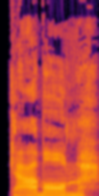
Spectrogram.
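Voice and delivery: high, drawn-out call, mildly grim. A narrator's reading. Rat setting off with Mole, mildly grim. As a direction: urge on with a touch of grimness. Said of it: "he said grimly to the mole".

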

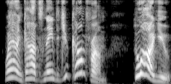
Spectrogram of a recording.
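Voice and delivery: high, loud outburst; frantic. A narrator's reading. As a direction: demand answers in panic. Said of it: "burst out Mister Button frantically".

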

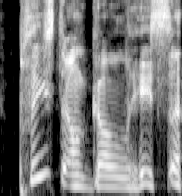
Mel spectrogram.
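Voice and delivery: retold sad plea. Saddened listener begging a comic not to quit, playful plea. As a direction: plead lightly, voice lifted, half-playing the saddened fan. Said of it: "I was genuinely saddened".

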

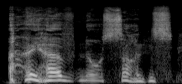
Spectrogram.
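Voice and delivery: very slow, strained dying voice; dying man. A narrator's reading. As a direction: force out each word. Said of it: "a sudden fit of coughing".

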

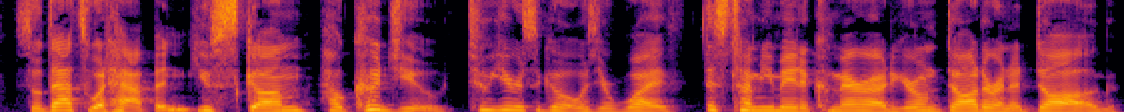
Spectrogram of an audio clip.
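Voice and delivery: loud, raging accusation; full furious shout. A narrator's reading. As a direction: scream it in his face. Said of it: "absolutely furious".

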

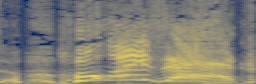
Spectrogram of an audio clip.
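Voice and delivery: high, hammed-up shriek; mock frantic eagerness. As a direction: burst out like an overeager mom. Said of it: "Barb is crawling out of her skin".

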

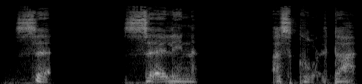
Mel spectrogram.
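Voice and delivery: faint, halting dying whisper; failing whisper. A narrator's reading. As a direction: whisper weakly, breaking up the words. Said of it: "la voce ridotta a un sussurro".

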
